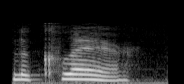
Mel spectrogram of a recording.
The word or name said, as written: leclere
